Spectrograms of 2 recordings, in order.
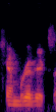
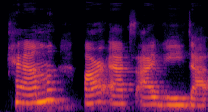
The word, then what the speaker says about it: ChemRxiv: archive to them and they'll continue saying chem Britax anyway so anyway somebody corrected me and I kept seeing the wrong thing and then I realized oh I had the name wrong so the website is a preprint service and it's come our xiv org correct yep absolutely and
